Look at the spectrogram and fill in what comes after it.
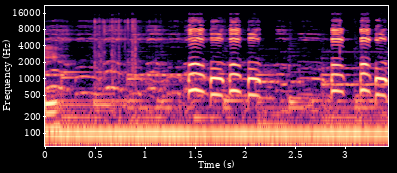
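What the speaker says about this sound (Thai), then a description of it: "ไก่แบบมีเสียงร้อง" A toy chicken squeaks in quick bursts, several short squawks in two clusters over a steady low electrical hum.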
